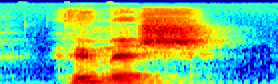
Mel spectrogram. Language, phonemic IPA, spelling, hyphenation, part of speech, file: Dutch, /ˈɦy.mʏs/, humus, hu‧mus, noun, Nl-humus.ogg
- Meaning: 1. humus (soil organic matter) 2. compost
